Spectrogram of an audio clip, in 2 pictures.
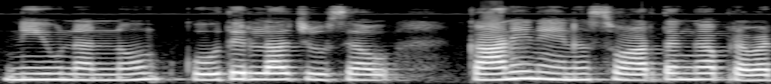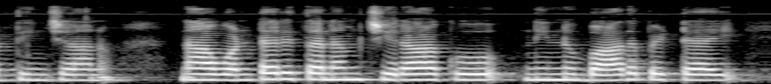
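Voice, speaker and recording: Remorseful young wife, sobbing apology a woman narrator reads her; mellow, even pitch. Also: moderate pace, dull audio, lightly acted. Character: selfish young daughter-in-law, later remorseful.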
